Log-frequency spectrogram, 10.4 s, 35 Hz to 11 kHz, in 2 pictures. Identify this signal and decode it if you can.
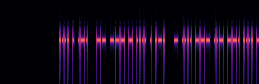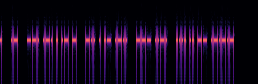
Morse code, heard as a keyed tone, about 44 wpm, 700 Hz. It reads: HER MOTHER THOUGHT A GREAT DEAL OF HIM.
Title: Sentences from Top 800 Words 45wpm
